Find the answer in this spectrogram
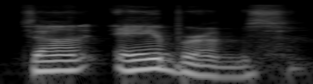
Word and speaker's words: Jon Abrahams: And they had, I'm gonna get his name wrong now. Shit, it was Jon Abraham? Jon Abrahams.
